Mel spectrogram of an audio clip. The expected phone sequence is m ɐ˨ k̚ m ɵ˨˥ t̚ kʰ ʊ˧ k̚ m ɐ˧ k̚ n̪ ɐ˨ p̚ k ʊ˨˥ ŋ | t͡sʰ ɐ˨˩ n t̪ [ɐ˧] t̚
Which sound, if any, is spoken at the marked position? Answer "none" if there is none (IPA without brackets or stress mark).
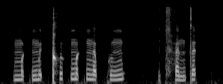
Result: ɐ˥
